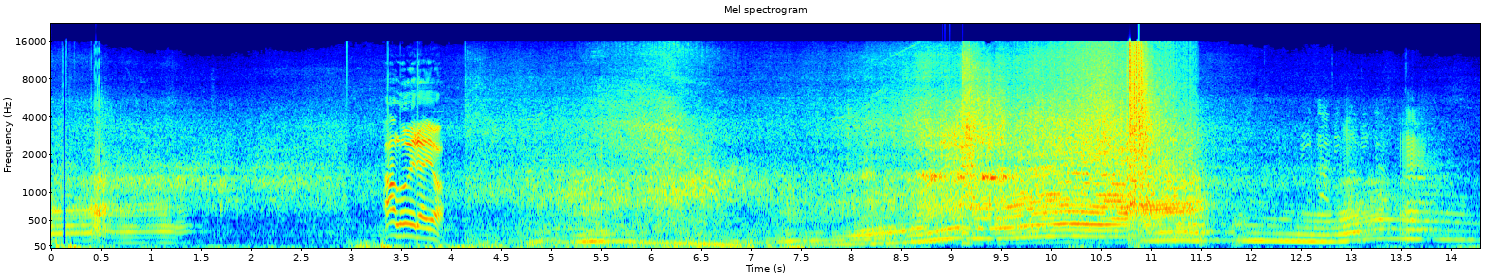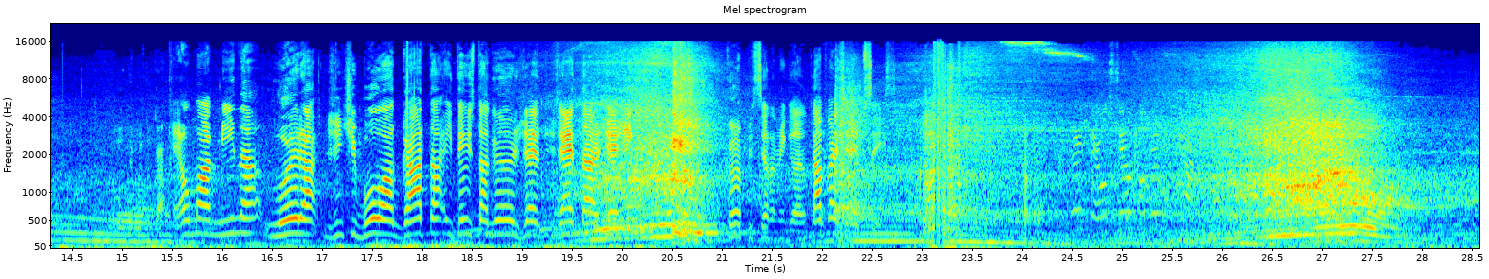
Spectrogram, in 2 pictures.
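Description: A car engine revs loudly and roars past.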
